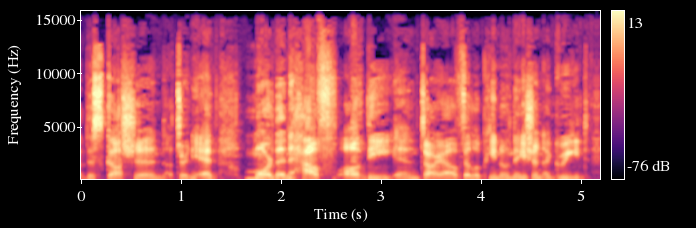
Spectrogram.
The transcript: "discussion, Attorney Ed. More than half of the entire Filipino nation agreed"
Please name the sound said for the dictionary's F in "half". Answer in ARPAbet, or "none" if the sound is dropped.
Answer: F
